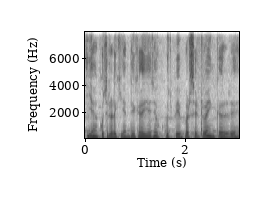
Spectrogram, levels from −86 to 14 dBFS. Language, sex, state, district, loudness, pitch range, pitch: Hindi, male, Jharkhand, Deoghar, -16 LUFS, 120-130 Hz, 125 Hz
